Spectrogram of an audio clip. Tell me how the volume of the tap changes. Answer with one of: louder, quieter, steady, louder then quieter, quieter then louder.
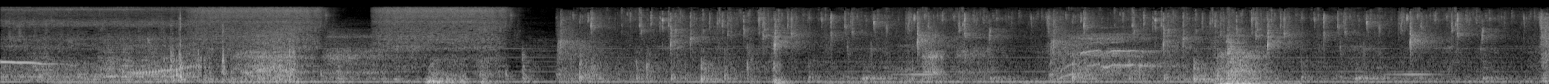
steady.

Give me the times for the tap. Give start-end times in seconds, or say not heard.
0.0-15.4.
